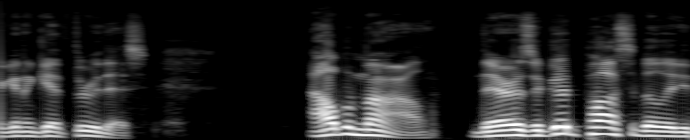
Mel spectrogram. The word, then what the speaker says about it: Albemarle: It's pronounced Albemarle. It's hard with my New England accent, but we're going to get through this. Albemarle.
